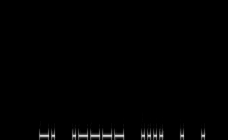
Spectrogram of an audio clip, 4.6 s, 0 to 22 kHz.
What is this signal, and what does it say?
Morse code, heard as a keyed tone, about 20 wpm, spaced as for 15 wpm, 700 Hz. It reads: N1HEE
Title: 062 Lesson 11g - Letter h - Call Signs 20wpm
